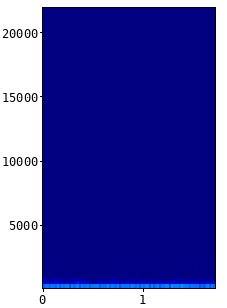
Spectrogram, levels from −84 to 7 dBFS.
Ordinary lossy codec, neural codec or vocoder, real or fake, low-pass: MP3, 32 kbps; none; real; 5.4 kHz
